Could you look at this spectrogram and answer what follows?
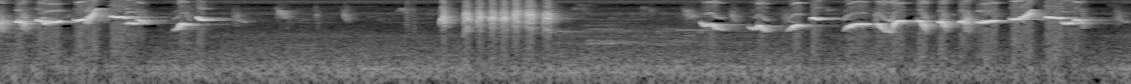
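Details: Training song (masteran) of the oriental magpie-robin, or kacer, for caged birds: varied swooping whistles, a short burst of rapid buzzy pulses mid-phrase, a quiet gap, then a long run of rich slurred whistled phrases.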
